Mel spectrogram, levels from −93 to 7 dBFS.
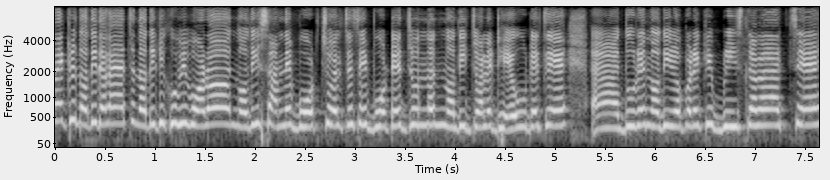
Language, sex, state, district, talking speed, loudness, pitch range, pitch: Bengali, female, Jharkhand, Jamtara, 220 wpm, -10 LUFS, 315-360 Hz, 335 Hz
